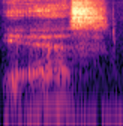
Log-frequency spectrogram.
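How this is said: It is said in a weak, croaky voice.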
